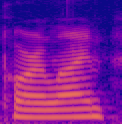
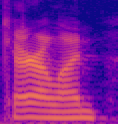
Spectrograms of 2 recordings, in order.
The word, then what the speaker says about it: Coraline: No, said Coraline. The old man shrugged. They're funny, the mice. They get things wrong. They got your name wrong, you know. They kept saying Coraline, not Caroline. Not Caroline at all.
